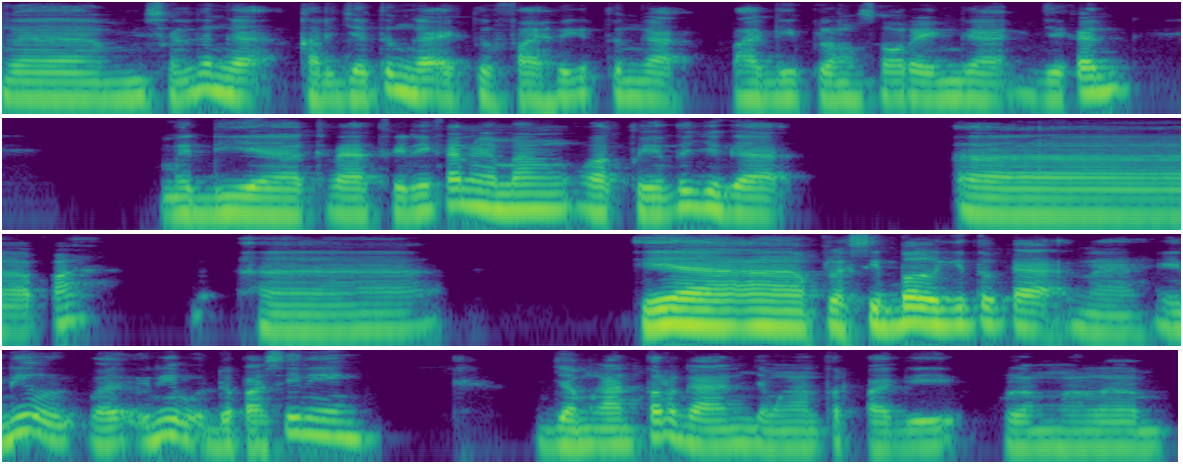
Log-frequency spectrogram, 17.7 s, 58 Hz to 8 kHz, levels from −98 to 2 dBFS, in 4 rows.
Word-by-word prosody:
nggak 120 -1 -1 0.2
misalnya 125 +6 -3
nggak 130 -2 0
kerja 115 +2 -2
tuh 175 - +1
nggak 135 -1 +3
8-5 115 -1 -5
gitu, 135 +2 -5
nggak 120 -2 -5
pagi 120 0 -3
pulang 115 -2 -4
sore, 120 0 -2
nggak. 120 +1 -3
Jadi 120 -1 -2
kan, 145 +1 +4 0.9
media 120 -1 +1
kreatif 120 0 -2
ini 135 - +1
kan 180 0 +3
memang 145 -1 +2
waktunya 125 -1 0
tuh 160 - +2
juga, 130 -4 +2 0.7
eee, 115 -2 -1
apa, 160 +2 -3 0.7
eee, 120 +1 -4 0.9
iya, 150 0 +10 0.2
heeh, 140 -1 +6
fleksibel 150 +3 +7
gitu 150 +1 +1
Kak. 135 +1 0
Nah, 110 -2 -7
ini 140 +11 +1
e 150 -6 -1 0.2
ini 185 - +3
udah 125 -4 -2
pasti 115 - 0
nih. 180 -2 +1 0.7
Jam 125 -1 +1
kantor 125 +7 +1
kan, 125 -3 +1
jam 115 -2 -4
kantor 115 0 -7
pagi 115 +2 -3 0.2
pulang 115 0 -4
malam 115 0 -5
125 Hz, 155 wpm, -24 LUFS, 115-140 Hz, 0.9 s, iya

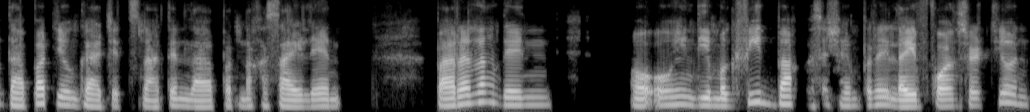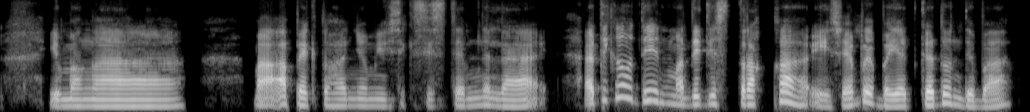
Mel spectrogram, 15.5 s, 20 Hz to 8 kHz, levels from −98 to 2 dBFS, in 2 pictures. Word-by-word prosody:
dapat 180 +2 +1
'yung 150 - 0
gadgets 125 -1 -3
natin 130 +2 -3
dapat 120 +2 -2
naka-silent, 130 -1 -1 0.7
para 145 +5 +6
lang 205 +2 0
din 155 -1 -2 0.6
oo 155 - +2
hindi 150 -2 -1
mag 135 -2 0
feedback 175 -3 +1
kasi 170 - -10
siyempre 140 +2 -4
live 125 -2 +5
concert 130 +2 +1
'yon. 185 -7 -3 0.3
'Yung 130 0 -3
mga 130 0 0 1.1
maaapektuhan 135 -2 +2
'yung 135 - -6
music 130 -1 -10
system 135 +1 -6
nila 130 -3 0 0.4
at - - +6
ikaw 295 +4 -1
din 230 -5 -1
madi-distract 165 0 0
ka 220 -2 +6
eh 125 - -3
siyempre 145 - +2
bayad 130 -6 +1
ka 145 - +5
dun 180 -1 0
'di 125 -3 -1
ba. - - -2
145 Hz, 145 wpm, -25 LUFS, 130-165 Hz, 1.1 s, para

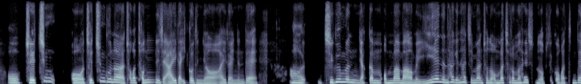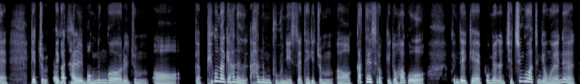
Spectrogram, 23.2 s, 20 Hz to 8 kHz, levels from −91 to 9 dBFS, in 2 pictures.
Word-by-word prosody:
어 190 -2 +3
제 215 -1 +8
친 320 - -1 0.3
어 185 -2 +5
제 210 +4 +3
친구나 255 - +2
저 200 - -5
같 215 -1 +2
저는 230 +4 -1
이제 180 -6 -1
아이가 185 +3 +3
있거든요. 140 -6 -2
아이가 160 +4 -2
있는데. 145 +7 -2 0.6
아 200 -3 +1 0.4
지금은 240 -3 0
약간 185 +4 0
엄마 195 +3 +2
마음을 170 -1 +2
이해는 230 - 0
하긴 220 -2 -2
하지만 215 -3 -2
저는 185 0 -2
엄마처럼은 195 +1 -1
할 225 0 +1
수는 180 -7 -6
없을 160 +9 -8
것 180 - -2
같은데. 180 +2 -3 0.5
이렇게 235 -1 +4
좀 220 -3 -2 0.2
애가 210 +2 +6
잘 195 0 +5
먹는 185 +6 -1
거를 185 -3 +2
좀 160 -3 -9
어 135 -5 -1 0.4
그러니까 125 -4 -6
피곤하게 310 -7 +3
하느 225 -4 +1
하는 230 -5 -1
부분이 180 -2 -3
있어요. 150 +2 -3
되게 170 +3 -1
좀 155 -3 -5
어 135 -3 -1
까탈스럽기도 235 - 0
하고. 215 +3 +3 0.5
근데 210 -2 +2
이렇게 185 +1 +2
보면은 200 -2 0
제 200 - -2
친구 325 - 0
같은 250 -7 +3
경우에는 185 - 0
195 Hz, 315 characters per minute, -23 LUFS, 170-220 Hz, 0.6 s, 제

